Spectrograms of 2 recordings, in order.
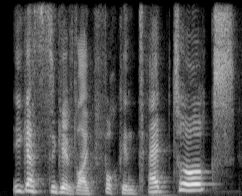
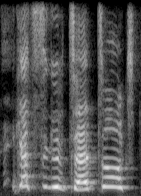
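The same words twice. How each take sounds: First: Said in the usual way. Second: Incredulous. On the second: Real, not acted. Incredulous rant, laughing.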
